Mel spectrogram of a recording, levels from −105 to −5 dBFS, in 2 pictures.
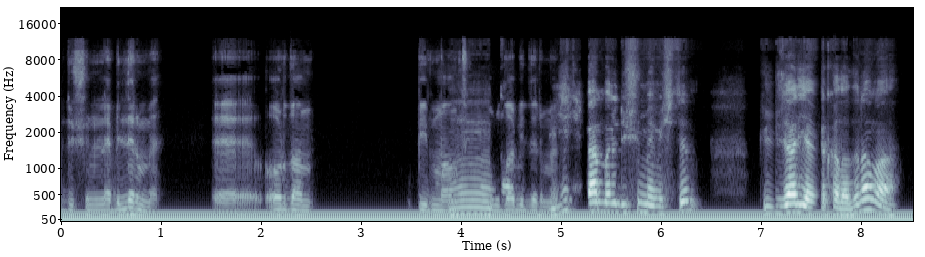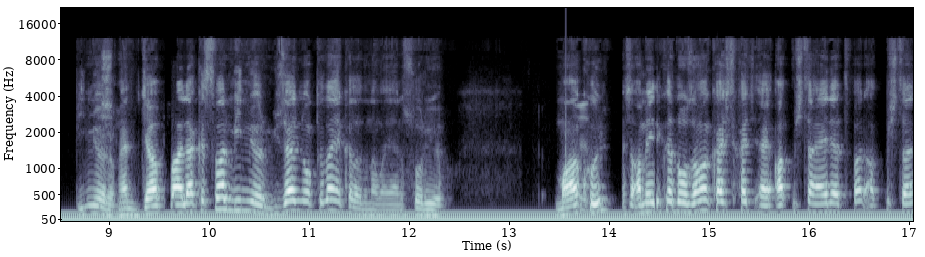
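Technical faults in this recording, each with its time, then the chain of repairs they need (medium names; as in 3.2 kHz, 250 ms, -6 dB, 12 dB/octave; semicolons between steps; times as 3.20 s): hum 50 Hz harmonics 3 -30 dBFS
13.56 s: dropout 2.2 ms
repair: de-hum 50 Hz, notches 3; interpolate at 13.56 s, 2.2 ms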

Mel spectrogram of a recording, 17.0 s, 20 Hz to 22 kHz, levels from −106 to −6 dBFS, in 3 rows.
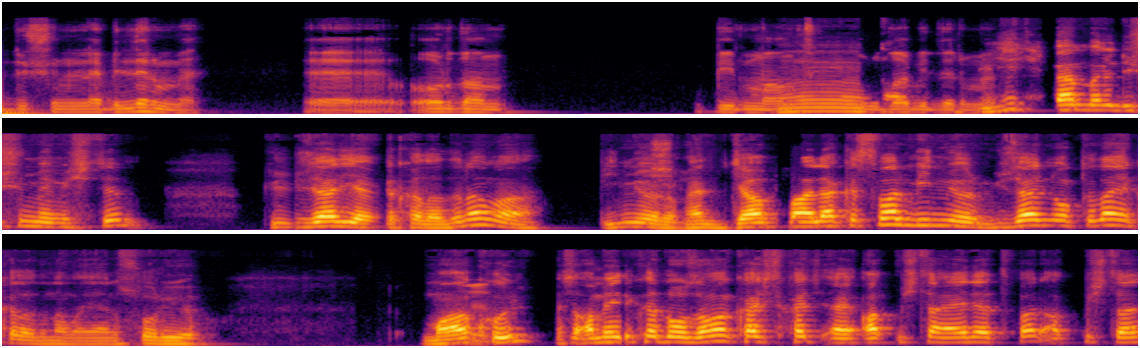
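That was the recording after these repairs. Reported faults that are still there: nothing left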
